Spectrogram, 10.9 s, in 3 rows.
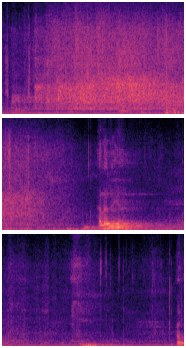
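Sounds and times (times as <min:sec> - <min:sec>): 
audience applause: 0:00.0 - 0:05.2
speech: 0:05.6 - 0:06.3, 0:10.8 - 0:10.9.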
